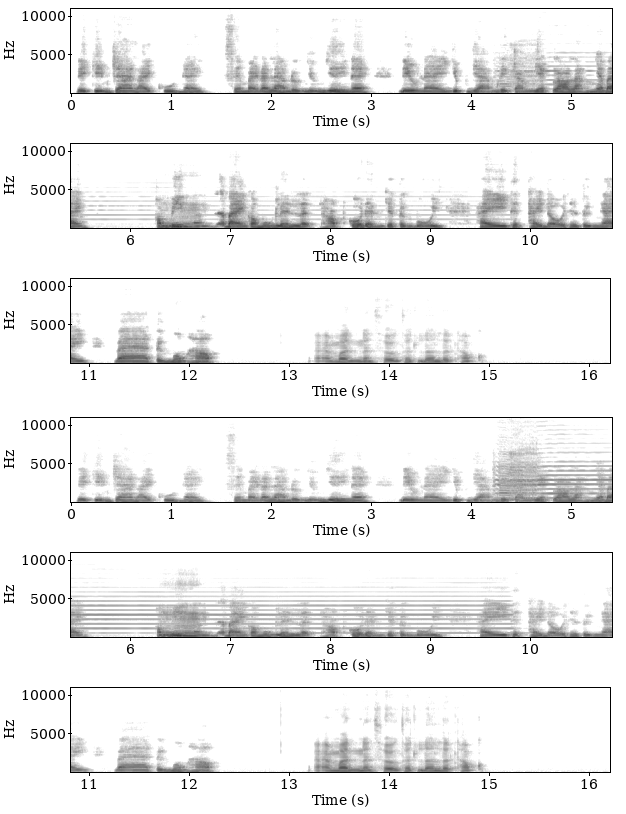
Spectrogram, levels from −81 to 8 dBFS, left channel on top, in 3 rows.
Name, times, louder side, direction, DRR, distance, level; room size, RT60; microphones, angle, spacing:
voice 1, 0.1-5.6 6.2-11.0 11.3-12.3, left 5 dB, 55° left, 0.4 m, -29 dB
Bowed string instrument, 4.2-10.1, right 11 dB, 85° right, 0.6 m, -47 dB
voice 2, 6.3-6.9 13.2-14.9, right 3 dB, 30° right, 0.5 m, -30 dB
4.5 x 3.6 x 2.8 m
head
